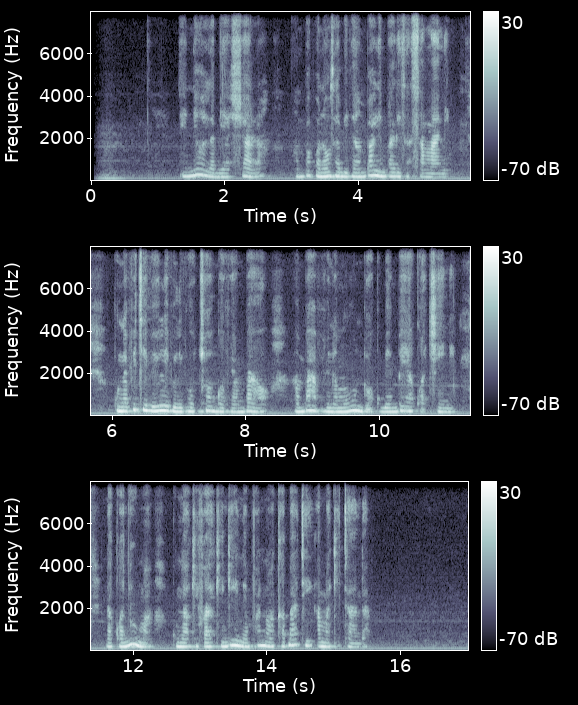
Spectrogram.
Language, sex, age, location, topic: Swahili, female, 25-35, Dar es Salaam, finance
